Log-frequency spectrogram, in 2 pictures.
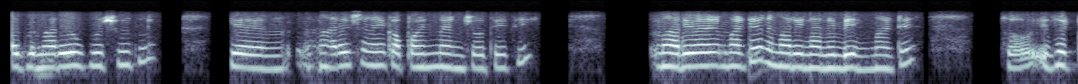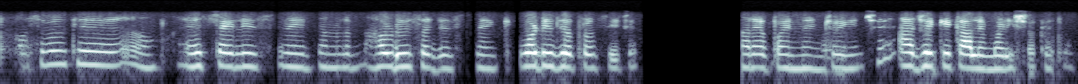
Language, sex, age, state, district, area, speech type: Gujarati, female, 18-30, Gujarat, Surat, urban, conversation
